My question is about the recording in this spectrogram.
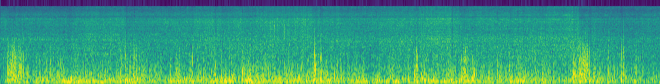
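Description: Wind buffeting the microphone of a camera on a moving motorcycle: a loud, steady low rumble with irregular gusts.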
